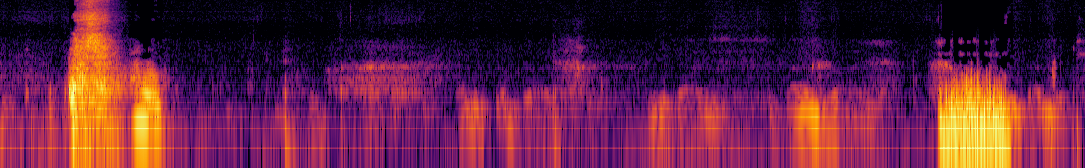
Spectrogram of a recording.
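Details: Sick female friend sneezing repeatedly: two loud explosive sneezes about six seconds apart, with quiet murmuring and room noise between them.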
